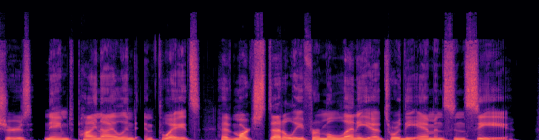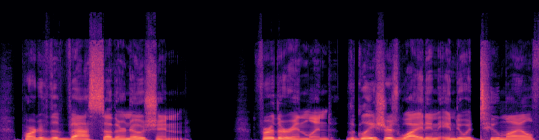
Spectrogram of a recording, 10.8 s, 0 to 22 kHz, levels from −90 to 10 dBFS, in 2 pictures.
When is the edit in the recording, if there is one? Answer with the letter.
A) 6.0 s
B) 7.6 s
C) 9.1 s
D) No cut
A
